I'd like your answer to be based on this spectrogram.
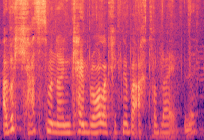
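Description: A woman casually commenting while opening rewards in a mobile game, excitable and slangy, swinging between quiet counting and loud outbursts. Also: mid-range voice, quick pace. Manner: uses youth slang. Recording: game music playing underneath.

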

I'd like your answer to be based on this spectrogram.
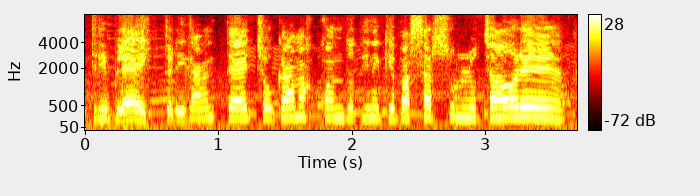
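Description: A high-voiced Chilean man works as a wrestling commentator in a loose, chatty style. His bright, forceful voice is full of slang and joking fan enthusiasm. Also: level tone, fairly quick, faint music behind. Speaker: wrestling commentator, podcast host. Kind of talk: casual wrestling commentary and chat.

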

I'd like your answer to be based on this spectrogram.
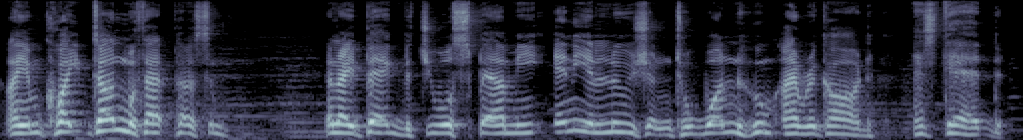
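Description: A man voicing a doomed, shaken older doctor who talks in a loud, unsteady, pleading voice. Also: a little high, lively intonation, a little slow, breathy edge, faint music behind, pitched above the performer's own voice, exaggerated voice. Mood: agitated.

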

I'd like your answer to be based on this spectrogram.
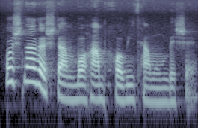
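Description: A woman's voice: extremely low pitch, wildly swooping pitch, a little mellow, highs cut off, heavily acted. A woman reading a storybook aloud, voicing a serious, restless young man who answers tersely.

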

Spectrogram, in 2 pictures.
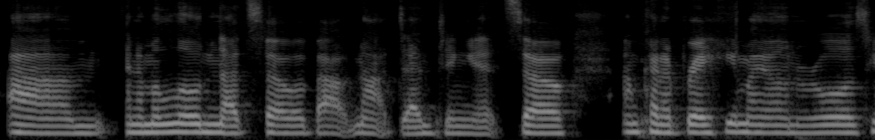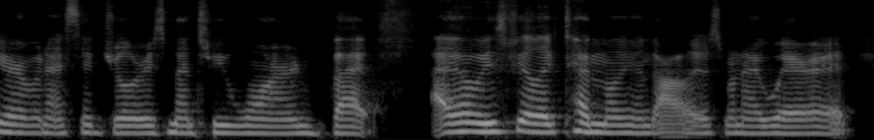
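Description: A woman's voice: on the low side, level tone, quick pace, few pauses. Chatty woman guest with frequent ums. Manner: chatty, many ums, enthusiastic. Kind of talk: casual podcast interview.

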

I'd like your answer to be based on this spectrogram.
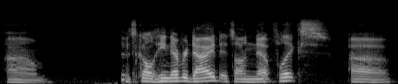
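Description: A man's voice: mid-range voice, a little slow, fairly bright tone, dry recording, muffled recording. A man co-hosting a casual podcast chat, rambling with fillers and restarts as he recommends a film. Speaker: podcast co-host.

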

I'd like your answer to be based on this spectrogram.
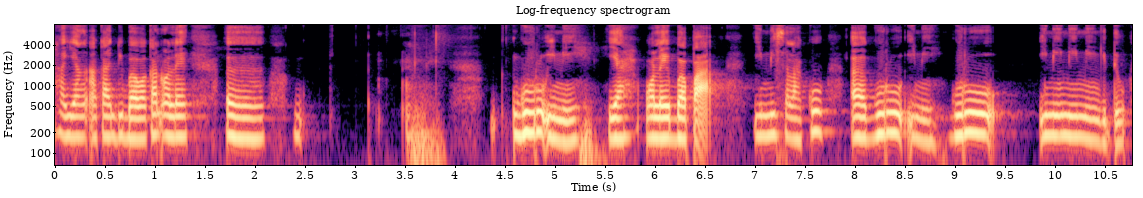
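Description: Mellow-voiced young woman rambling casually. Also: on the low side. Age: young adult. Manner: rambling with many fillers, practicing emcee phrasing. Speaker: aspiring host. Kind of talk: casual monologue.

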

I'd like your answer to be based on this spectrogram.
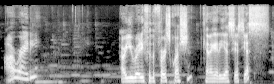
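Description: A man's voice: a little high, big pitch swings, brisk, creaky, soft background music. Laughing, chatty male game host. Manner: chatty, jokey, laughs often. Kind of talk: casual hosting of an online trivia game.

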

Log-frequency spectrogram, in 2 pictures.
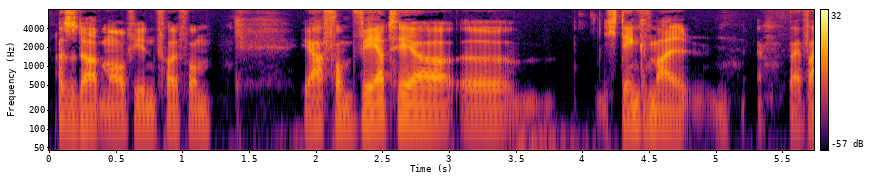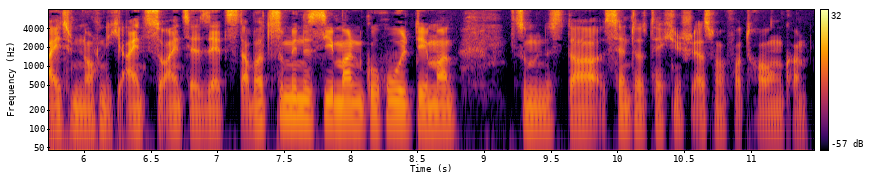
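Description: A man's voice: lowish voice, moderate pace, darkish tone, no room sound, studio quality. A man hosting a casual sports podcast, talking with many hesitations and fillers as he leads the conversation. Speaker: podcast host.

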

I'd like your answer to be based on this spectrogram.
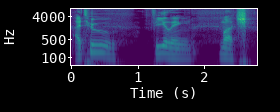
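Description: A robot trying to pass as human, stiff and deliberate, each word placed slowly. A young man puts it on in casual chat, keeping a mid-range male pitch. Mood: mock robotic. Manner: slow, flat mock-robotic delivery.

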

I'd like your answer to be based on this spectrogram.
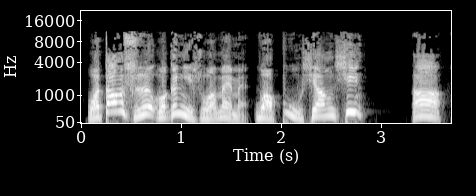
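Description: His pitch sits high and swoops wildly at a moderate pace, captured in a dry, studio-quality recording. Speaking with a Northeastern Mandarin accent, he runs a live-stream relationship advice show, giving casual phone counseling in a brash, joking, big-brotherly manner.

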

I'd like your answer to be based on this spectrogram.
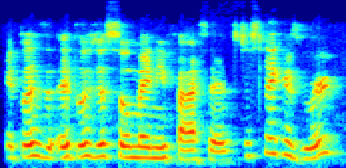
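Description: A woman's voice: fairly high pitch, expressive, a little fast, a bit bright, lo-fi sound. A woman guesting on a casual podcast, giggly and hesitant, full of fillers and Tagalog words. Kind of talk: casual chat.

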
